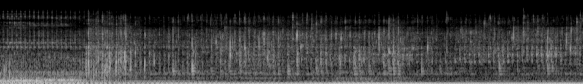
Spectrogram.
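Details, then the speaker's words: Mini excavator fuel pump with odd plumbing (intake linked to outlet), bench-powered off the machine to test: steady low hum with fuel splashing, pump works normally. "So, we're going to see if it still works and otherwise we will install a new one. Let's get that off and see what happens if we power it. It sounds like it's working."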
